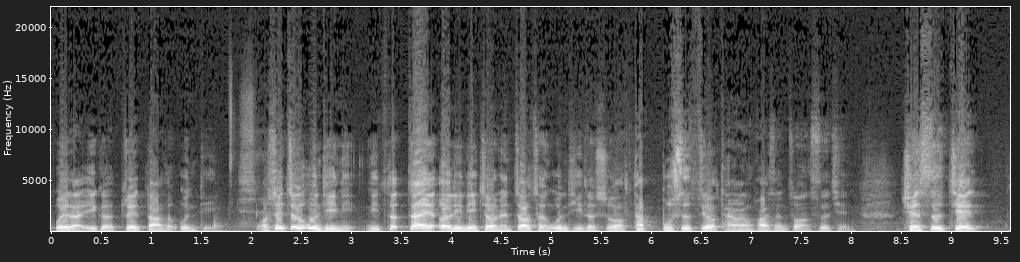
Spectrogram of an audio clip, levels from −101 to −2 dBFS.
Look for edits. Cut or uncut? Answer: uncut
